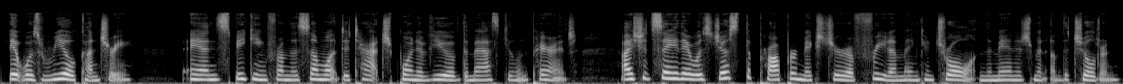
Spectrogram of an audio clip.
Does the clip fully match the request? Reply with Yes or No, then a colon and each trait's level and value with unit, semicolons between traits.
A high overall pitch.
Yes: high, 215 Hz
